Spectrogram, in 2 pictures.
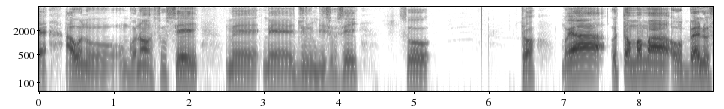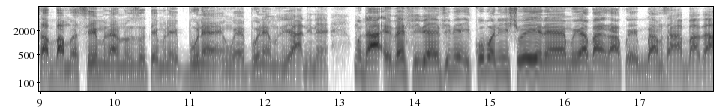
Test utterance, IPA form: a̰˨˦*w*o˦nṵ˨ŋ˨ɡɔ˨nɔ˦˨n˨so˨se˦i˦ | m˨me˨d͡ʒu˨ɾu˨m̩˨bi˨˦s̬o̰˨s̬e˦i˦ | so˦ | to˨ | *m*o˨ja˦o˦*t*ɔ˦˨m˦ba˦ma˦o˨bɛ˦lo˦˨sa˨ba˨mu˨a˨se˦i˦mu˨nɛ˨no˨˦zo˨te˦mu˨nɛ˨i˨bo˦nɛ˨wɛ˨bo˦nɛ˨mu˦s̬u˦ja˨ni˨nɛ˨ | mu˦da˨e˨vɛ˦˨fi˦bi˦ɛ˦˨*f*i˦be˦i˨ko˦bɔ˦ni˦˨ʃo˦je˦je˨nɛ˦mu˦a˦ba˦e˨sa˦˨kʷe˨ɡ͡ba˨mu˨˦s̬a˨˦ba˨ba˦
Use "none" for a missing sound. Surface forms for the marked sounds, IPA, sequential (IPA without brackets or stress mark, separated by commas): w, m, t, f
